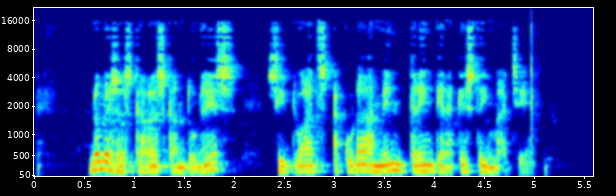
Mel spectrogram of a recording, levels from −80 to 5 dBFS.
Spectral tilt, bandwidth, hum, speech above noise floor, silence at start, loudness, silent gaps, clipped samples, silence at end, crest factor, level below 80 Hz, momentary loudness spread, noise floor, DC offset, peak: -4.5 dB/octave; 16.5 kHz; none; 30 dB; 0.05 s; -20 LUFS; none; under 0.1%; 0.6 s; 20 dB; -54 dBFS; 9 LU; -49 dBFS; under 0.1%; 0 dBFS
